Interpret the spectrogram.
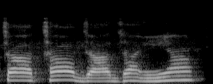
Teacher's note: इकार, चवर्ग और या और सा का स्थान तालु है।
